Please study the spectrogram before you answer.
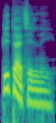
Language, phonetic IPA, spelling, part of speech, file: Russian, [pʲɪˈtatʲɪlʲnɨj], питательный, adjective, Ru-питательный.ogg
- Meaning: 1. nourishing, nutritious 2. feeding, feed 3. nutrient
